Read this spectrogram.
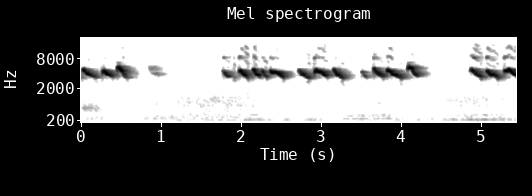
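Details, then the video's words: Oriental white-eye from Malaysia, known locally as mata puteh, singing its first morning warm-up on 1 August 2023. Clusters of sharp, high, slurred twittering notes come in short phrases with brief gaps, over a low background hum. "Malaysian Mata Puteh Buka Sing"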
